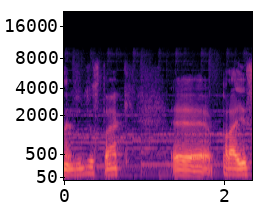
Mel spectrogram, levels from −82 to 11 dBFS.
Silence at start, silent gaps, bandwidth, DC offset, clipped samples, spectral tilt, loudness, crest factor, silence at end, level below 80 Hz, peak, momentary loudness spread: 0 s; none; 10 kHz; under 0.1%; under 0.1%; -6.5 dB/octave; -18 LUFS; 16 dB; 0 s; -46 dBFS; -2 dBFS; 19 LU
